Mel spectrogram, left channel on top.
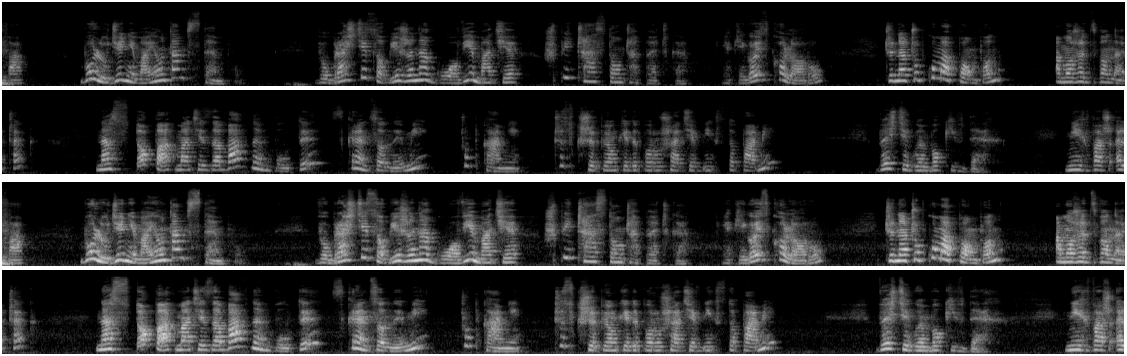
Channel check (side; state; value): left; quieter; 8.2 dB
